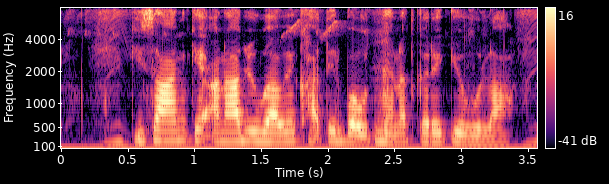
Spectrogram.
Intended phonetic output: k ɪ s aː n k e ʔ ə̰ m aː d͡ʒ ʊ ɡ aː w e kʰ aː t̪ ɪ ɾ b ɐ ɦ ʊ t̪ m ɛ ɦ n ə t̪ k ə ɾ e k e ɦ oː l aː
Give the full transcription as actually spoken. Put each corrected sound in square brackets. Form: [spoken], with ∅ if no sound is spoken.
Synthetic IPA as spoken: k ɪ s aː n k e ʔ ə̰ [n] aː d͡ʒ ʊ ɡ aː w e kʰ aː t̪ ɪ ɾ b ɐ ɦ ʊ t̪ m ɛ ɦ n ə t̪ k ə ɾ e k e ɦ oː l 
